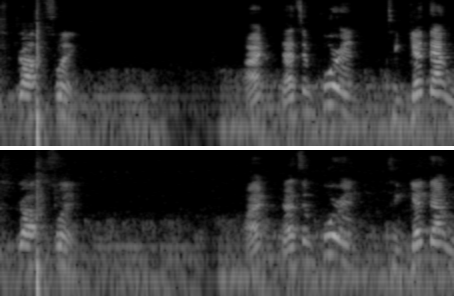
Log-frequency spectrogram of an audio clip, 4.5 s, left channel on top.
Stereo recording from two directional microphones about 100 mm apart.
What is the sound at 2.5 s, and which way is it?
Speech, 25° left (ahead or behind).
